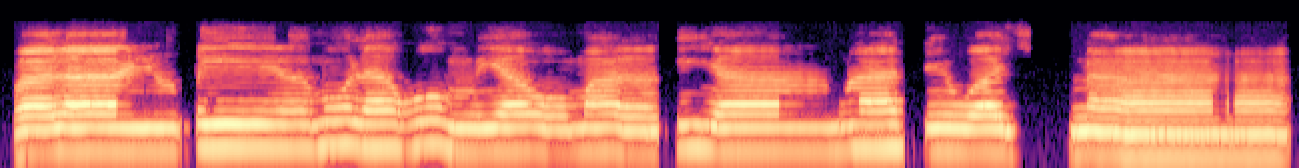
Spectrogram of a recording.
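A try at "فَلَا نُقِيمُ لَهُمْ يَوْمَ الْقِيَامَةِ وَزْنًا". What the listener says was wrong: Ya, diakofnya lebih di ini lagi. Di qafnya kurang dalam ya. Itu kalau hampir-hampir ke kaf dia.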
